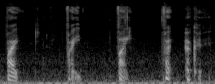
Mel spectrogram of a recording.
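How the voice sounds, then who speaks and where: A woman's voice: moderate pace, bright, forceful tone, a little hiss or hum. A young adult woman giving casual, slangy, exclamatory commentary as she plays a video game. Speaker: game streamer. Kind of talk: casual gameplay reaction commentary. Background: game music and dialogue.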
